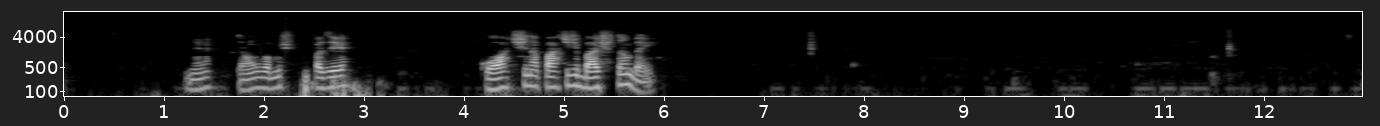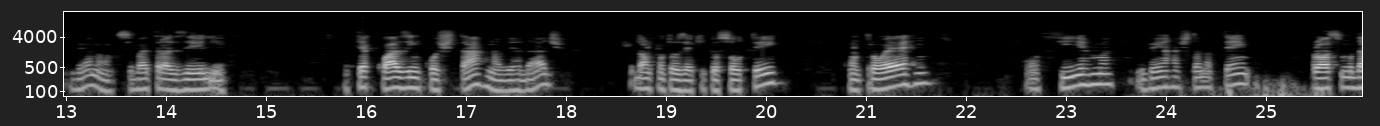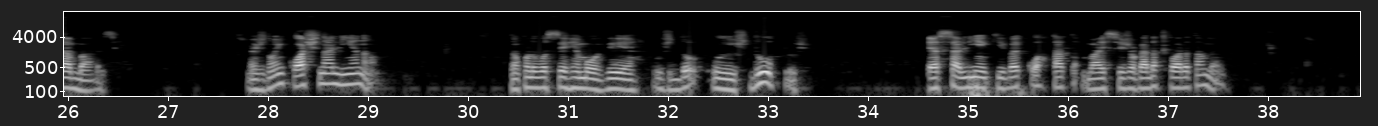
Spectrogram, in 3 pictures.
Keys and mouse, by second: 0.2-1.6 middle drag, 6.5 ctrl+r, 10.6 KP_Decimal, 11.8-13.0 middle drag, 13.1 middle click, 14.5-15.6 middle drag, 16.1 middle click, 17.8 ctrl+z, 19.8 ctrl+r, 28.7 ctrl+r, 37.0 ctrl+r.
